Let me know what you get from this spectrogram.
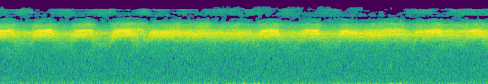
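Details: Male cicadas' summer tymbal song in Japan: a loud, shrill high buzz throbbing in regular surges roughly every second over a steady chorus.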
